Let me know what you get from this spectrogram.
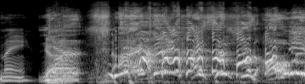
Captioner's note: all laughs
